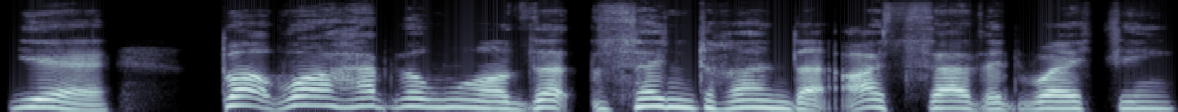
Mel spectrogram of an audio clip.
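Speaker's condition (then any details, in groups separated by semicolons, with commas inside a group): Cerebral palsy; coma after failed hip operation, long rehabilitation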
